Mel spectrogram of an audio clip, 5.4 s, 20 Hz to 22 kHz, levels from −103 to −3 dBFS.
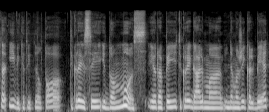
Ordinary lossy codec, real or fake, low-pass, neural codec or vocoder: AAC, 96 kbps; real; 14.4 kHz; none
